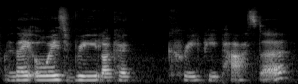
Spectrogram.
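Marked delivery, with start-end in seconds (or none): 1.7-2.9 creepypasta in an American accent; slow, imitated American accent on creepypasta. Shown as a demonstration. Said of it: "so much better in an American accent".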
